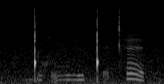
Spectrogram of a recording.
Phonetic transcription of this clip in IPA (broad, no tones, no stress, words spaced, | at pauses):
ɡ͡ǃɨχʷə̰vuɦɨ ǃʼɛ̰kʰɛ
